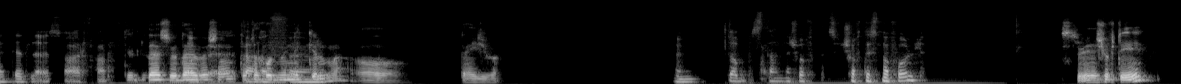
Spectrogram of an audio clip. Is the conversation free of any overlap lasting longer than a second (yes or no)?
no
